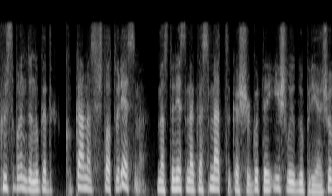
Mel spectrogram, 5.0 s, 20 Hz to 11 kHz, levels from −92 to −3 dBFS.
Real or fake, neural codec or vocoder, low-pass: fake; codec, 16 kHz, 0.5 kbps, X-Codec, HuBERT features, trained on LibriSpeech; 7.2 kHz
